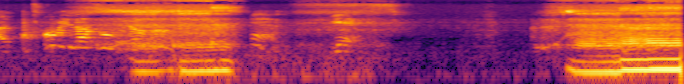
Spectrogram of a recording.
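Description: Deep rumbling snores, with television speech in the background; ordinary snoring.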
